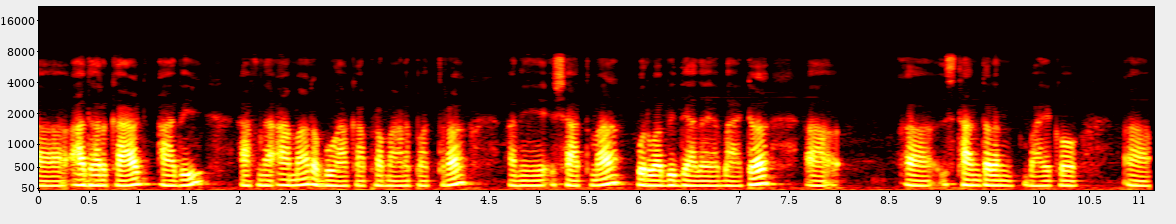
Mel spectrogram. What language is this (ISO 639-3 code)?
nep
